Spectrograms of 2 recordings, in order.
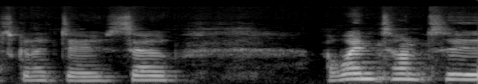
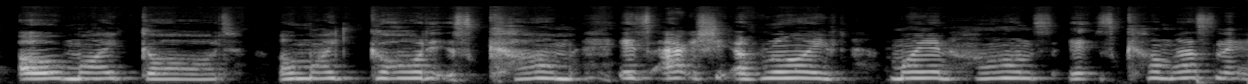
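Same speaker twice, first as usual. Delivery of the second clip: higher, breathless oh my God, slowing on the first; excited disbelief; 6 semitones higher, 4 dB louder than usual. Retold or imitated. Answering the agency's call about the certificate, excitedly higher. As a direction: squeal it like the letter finally came. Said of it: "And I said".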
